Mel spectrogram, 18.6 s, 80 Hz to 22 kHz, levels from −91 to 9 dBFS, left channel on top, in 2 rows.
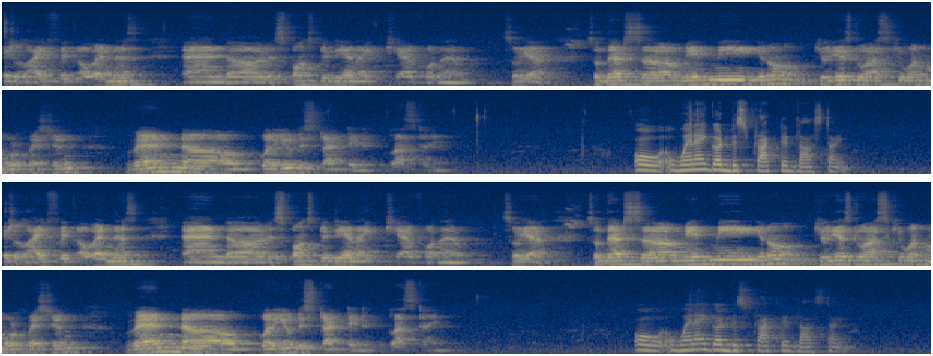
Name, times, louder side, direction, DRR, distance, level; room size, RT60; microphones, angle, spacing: voice 1, 0.0-4.7 5.0-10.1 10.5-13.7, right 2 dB, 45° right, 6 dB, 1.1 m, -26 dB
voice 2, 15.6-17.9, left 5 dB, 65° left, 15 dB, 0.4 m, -28 dB
12.0 x 9.0 x 3.5 m, 0.71 s
head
